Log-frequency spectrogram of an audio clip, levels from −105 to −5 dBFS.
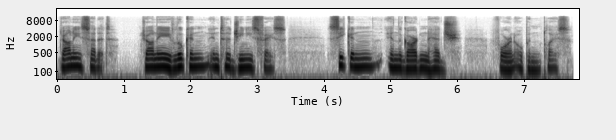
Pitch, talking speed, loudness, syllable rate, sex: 140 Hz, 130 wpm, -17 LUFS, 4.4 syllables/s, male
